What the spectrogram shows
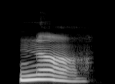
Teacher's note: when we use nå to express skepticism, we use it with a long but flat intonation.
